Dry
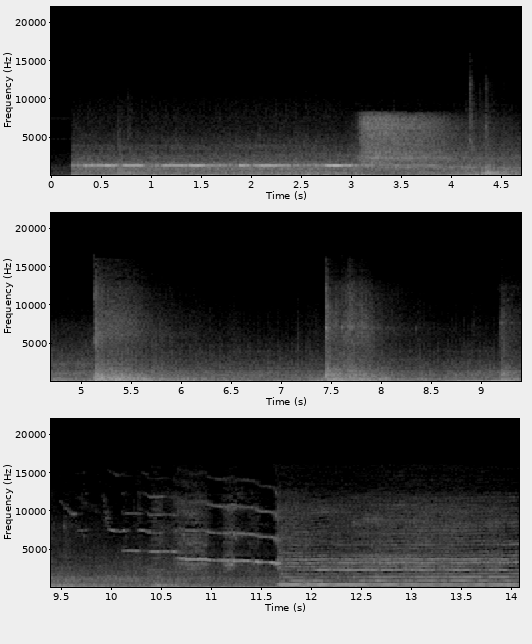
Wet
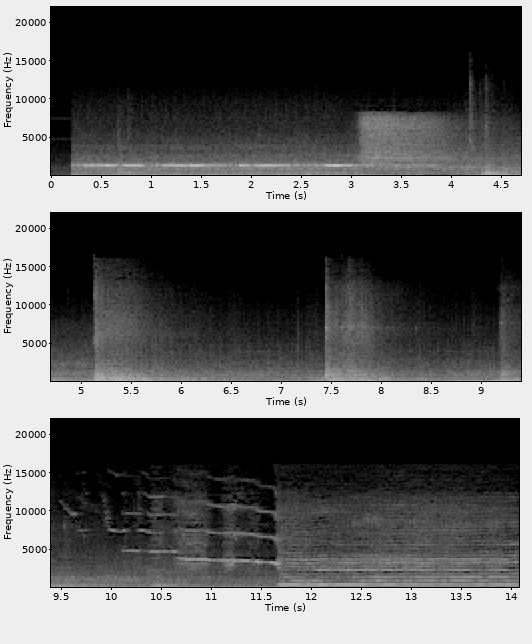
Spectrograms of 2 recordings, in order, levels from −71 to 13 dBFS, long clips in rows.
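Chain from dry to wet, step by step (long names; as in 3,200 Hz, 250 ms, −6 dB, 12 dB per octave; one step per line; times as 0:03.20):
0:03.72–0:04.31: high-pass filter 330 Hz 6 dB per octave
level +6 dB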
